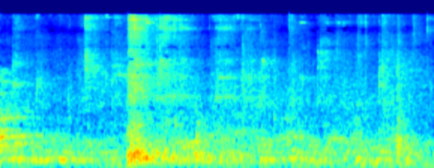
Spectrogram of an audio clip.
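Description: Nunchaku being swung through a wrist-roll combo of a half wrist roll and an outside spin: a sudden swish about a second in, then light knocks and taps of the sticks as they are handled and caught.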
